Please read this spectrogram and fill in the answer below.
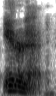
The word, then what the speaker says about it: Internet: A gente simplesmente, os americanos muitas vezes, simplesmente engolem esse T e fica Internet.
